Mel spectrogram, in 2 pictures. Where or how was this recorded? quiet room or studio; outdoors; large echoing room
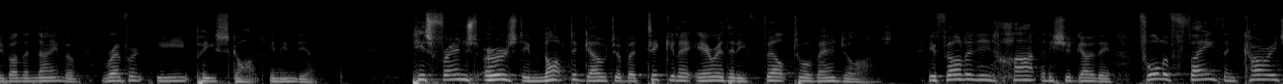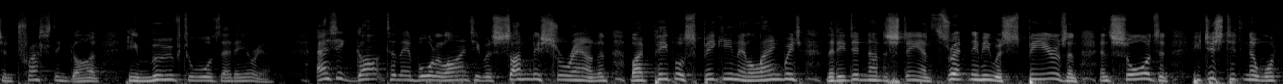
large echoing room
